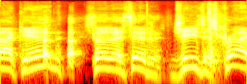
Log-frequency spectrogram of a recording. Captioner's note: laugh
